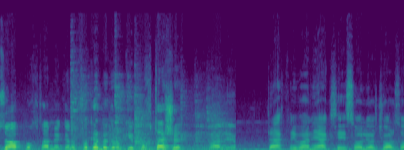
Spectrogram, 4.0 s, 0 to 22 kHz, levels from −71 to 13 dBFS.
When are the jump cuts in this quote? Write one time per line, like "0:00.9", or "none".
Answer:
0:02.4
